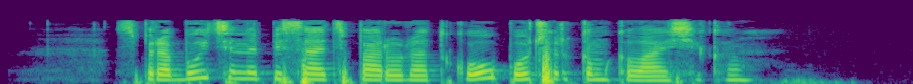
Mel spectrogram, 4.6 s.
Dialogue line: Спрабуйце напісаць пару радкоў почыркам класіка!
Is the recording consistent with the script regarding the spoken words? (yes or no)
yes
